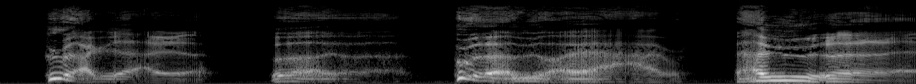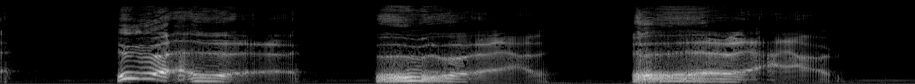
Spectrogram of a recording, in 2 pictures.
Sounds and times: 4.6s moan and roar 6.8s
7.4s moan and roar 9.3s
12.9s moan and roar 14.6s
15.5s moan and roar 17.6s

